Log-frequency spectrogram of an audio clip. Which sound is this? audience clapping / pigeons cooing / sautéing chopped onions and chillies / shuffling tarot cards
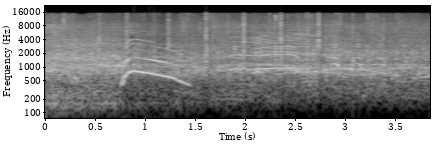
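audience clapping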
